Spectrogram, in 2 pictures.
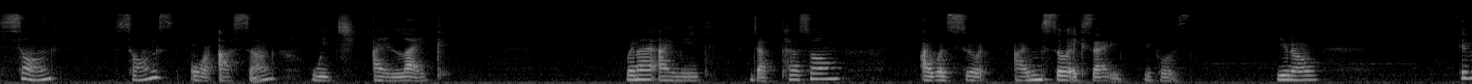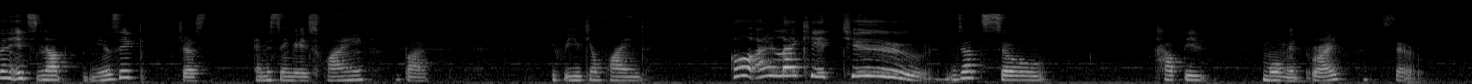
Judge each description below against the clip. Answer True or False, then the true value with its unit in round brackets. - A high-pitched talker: True (210 Hz)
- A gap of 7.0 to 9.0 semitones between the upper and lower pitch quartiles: False (5.1 semitones)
